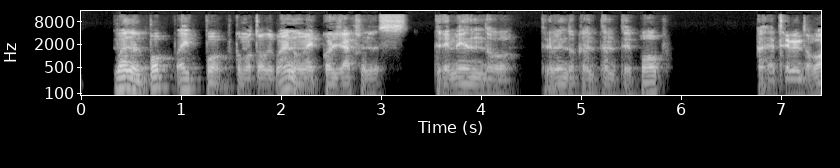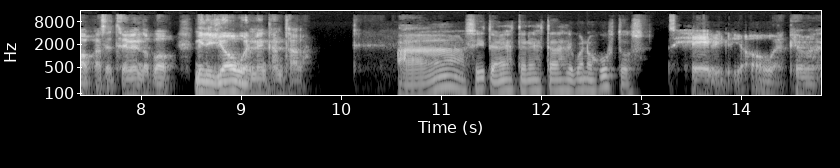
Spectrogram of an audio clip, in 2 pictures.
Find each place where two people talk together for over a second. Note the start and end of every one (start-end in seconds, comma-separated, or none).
none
